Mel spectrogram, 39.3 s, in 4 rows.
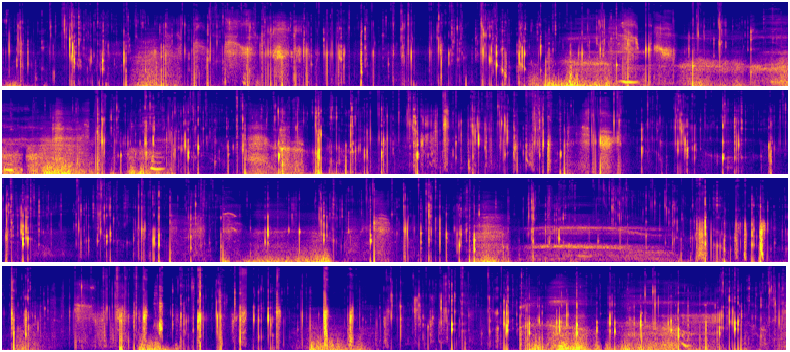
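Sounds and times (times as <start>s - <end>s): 
binaural ear licking ASMR sounds: 0.0s - 39.2s.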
